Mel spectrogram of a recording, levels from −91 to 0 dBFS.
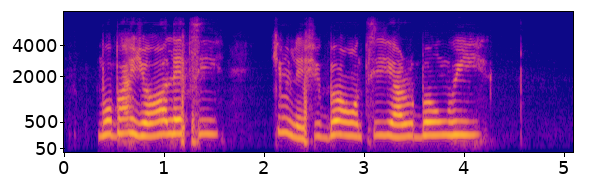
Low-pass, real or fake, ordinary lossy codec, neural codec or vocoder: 7.2 kHz; fake; none; vocoder, 22.05 kHz, 80 mel bands, HiFi-GAN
